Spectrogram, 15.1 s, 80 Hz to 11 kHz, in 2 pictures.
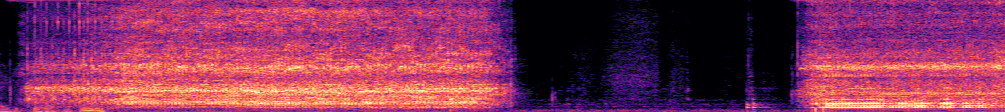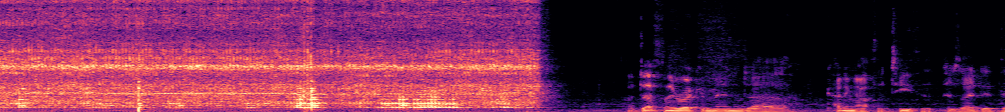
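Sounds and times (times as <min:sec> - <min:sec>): reciprocating sander on wood: 0:00.0 - 0:03.9, 0:06.0 - 0:11.8.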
